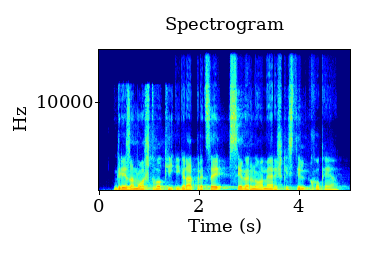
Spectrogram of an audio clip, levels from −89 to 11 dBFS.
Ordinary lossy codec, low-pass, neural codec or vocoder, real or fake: Opus, 32 kbps; 14.4 kHz; codec, 44.1 kHz, 2.6 kbps, SNAC; fake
